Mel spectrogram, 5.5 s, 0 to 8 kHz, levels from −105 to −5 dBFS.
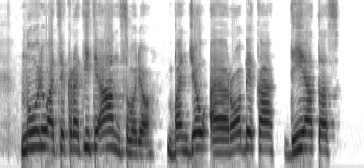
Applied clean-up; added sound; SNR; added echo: none; none; none; none.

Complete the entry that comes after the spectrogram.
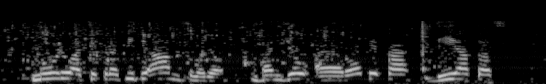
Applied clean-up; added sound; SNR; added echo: classical method spectral subtraction.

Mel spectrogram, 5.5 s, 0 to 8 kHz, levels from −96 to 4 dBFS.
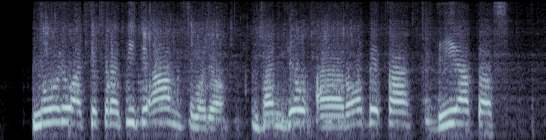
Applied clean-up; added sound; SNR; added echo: neural mask model RNNoise.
